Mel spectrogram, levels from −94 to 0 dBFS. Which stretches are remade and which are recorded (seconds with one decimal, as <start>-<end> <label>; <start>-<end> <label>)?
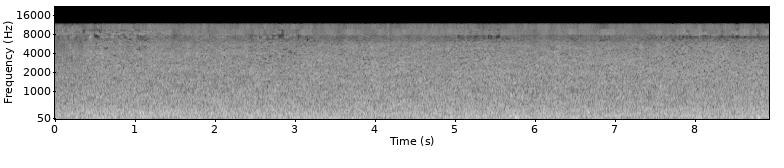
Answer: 0.0-1.1 recorded; 1.1-2.5 remade; 2.5-3.1 recorded; 3.1-5.0 remade; 5.0-5.6 recorded; 5.6-7.7 remade; 7.7-8.9 recorded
